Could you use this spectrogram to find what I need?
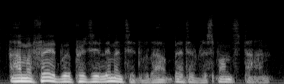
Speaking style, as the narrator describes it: John said

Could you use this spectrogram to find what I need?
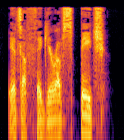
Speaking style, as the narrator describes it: he growled

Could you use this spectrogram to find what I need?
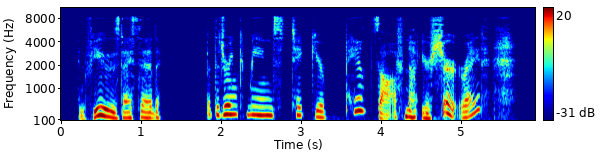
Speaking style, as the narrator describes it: Nick laughed

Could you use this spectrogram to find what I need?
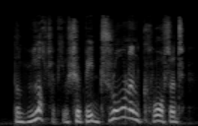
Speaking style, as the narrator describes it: he grunted

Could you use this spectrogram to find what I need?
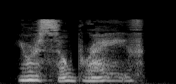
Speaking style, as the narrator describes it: He whispered

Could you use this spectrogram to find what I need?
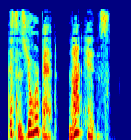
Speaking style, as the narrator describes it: she hisses sternly

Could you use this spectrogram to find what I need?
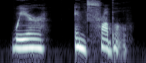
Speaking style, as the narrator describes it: Devi said in a low, choked voice

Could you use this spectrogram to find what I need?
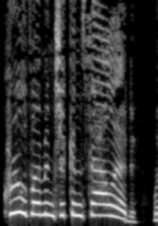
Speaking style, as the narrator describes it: people would shout

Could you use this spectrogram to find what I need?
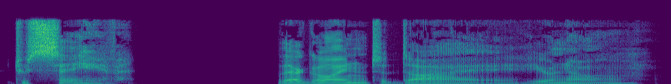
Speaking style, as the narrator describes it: Moesh said softly

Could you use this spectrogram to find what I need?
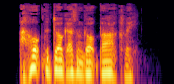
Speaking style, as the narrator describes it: Robin whispered

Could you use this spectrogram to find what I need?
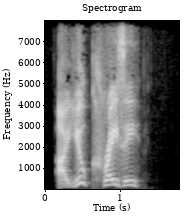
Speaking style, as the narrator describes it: Irma snapped

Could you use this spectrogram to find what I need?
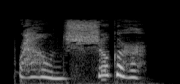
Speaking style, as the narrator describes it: I repeat quietly

